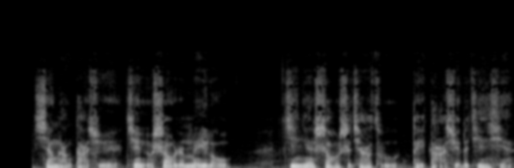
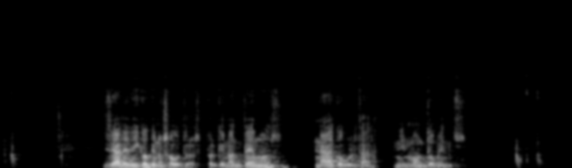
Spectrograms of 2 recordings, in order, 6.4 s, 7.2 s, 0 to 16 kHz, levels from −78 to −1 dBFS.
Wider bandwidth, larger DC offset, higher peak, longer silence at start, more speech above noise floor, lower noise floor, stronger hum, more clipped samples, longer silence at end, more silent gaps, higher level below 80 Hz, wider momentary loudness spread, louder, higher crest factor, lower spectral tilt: first, 10 kHz vs 7.6 kHz; neither; about the same, -6 dBFS vs -6 dBFS; first, 0.4 s vs 0.15 s; second, 27 dB vs 38 dB; second, -50 dBFS vs -63 dBFS; neither; neither; second, 0.05 s vs 0.65 s; second, none vs 0.36-0.61 s, 1.22-1.28 s, 3.78-3.92 s, 5.89-6.43 s; first, -40 dBFS vs -74 dBFS; second, 10 LU vs 18 LU; about the same, -24 LUFS vs -25 LUFS; second, 16 dB vs 22 dB; second, -6 dB/octave vs -7.5 dB/octave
